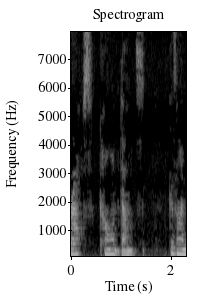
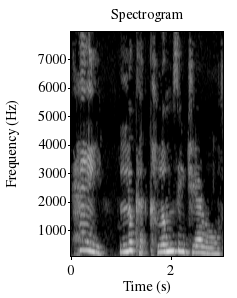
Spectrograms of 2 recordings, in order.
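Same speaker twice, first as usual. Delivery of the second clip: loud mocking jeer; jeering animals; 4 semitones higher, 10 dB louder than usual. Animals mocking Gerald on the dance floor, loud jeer. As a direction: taunt him from the crowd. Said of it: "the animals all laughed".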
